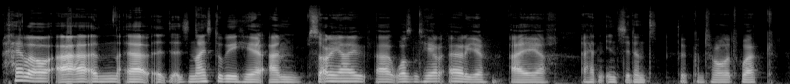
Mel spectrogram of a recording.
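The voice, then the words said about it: Put-on accent, hard to understand. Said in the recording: “I have a little difficulty understanding your accent there.”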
